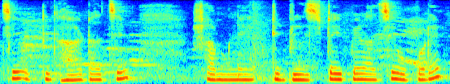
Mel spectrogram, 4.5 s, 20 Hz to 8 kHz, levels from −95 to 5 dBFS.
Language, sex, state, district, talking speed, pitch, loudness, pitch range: Bengali, female, Assam, Hailakandi, 135 wpm, 195 Hz, -16 LUFS, 185-220 Hz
